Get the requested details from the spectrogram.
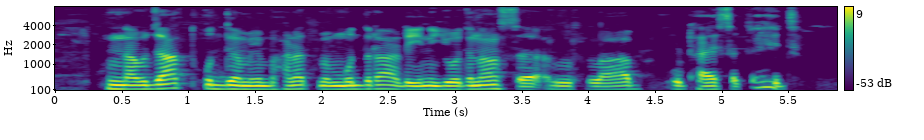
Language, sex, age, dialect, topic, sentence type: Maithili, male, 25-30, Eastern / Thethi, banking, statement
